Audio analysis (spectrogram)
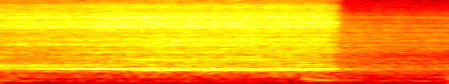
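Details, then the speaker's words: Skew chisel on a wood lathe turning a simple leg between centers: a steady high squeal rides over the cutting rasp because a deeper cut puts heavy force on the bevel. "Uh but that's because I'm taking a deeper cut and trying to get rid of wood and it's putting a lot of force on the bevel."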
